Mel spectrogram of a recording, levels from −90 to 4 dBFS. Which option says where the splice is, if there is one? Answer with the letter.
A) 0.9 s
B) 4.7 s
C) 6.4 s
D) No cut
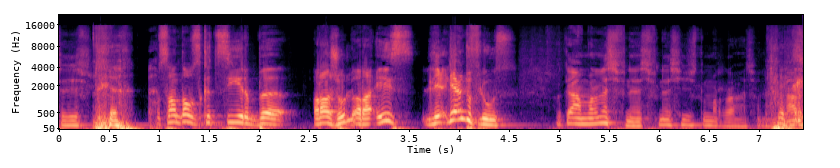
A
